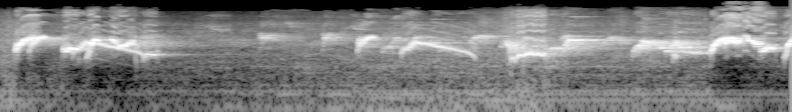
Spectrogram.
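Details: Caged-style red-whiskered bulbul singing slow, clear เบิ้ล (doubled) phrases meant for young birds to learn; rapid chains of bright slurred whistles rising and falling, with brief gaps between runs.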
